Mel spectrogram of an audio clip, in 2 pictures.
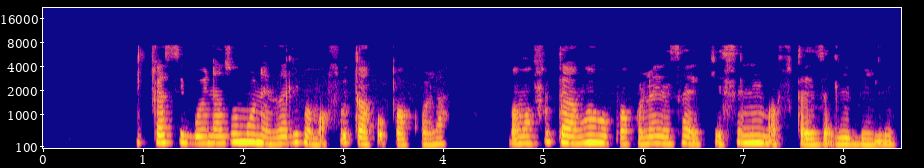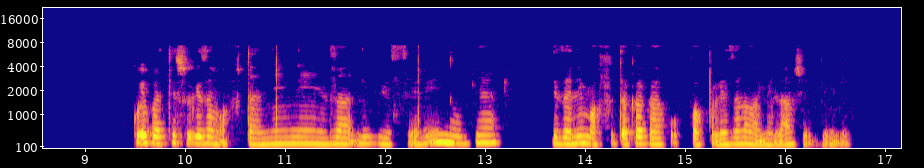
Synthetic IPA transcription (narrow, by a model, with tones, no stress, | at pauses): ka˨si˨bo˨je˨na˨zo˦mɔ˦na˨e˨za˨li˦ba˨ma̰˨fu˦ta˨ja˨ko̰˨pa˨ko˨la˦ | ba˨ma˨fu˦ta˨ja˨ŋɡo˦ko˨pa˨ko˨la˦e˨za˦e˨ke˨se˦ni˦ma̰˨fu̥˦ta˨e˨za̰˨li˦˨be˨le˦ | ko˨˦e˦ba˨te˦sɔ˦ke˨za˦˨ma̰˨fu̥˦ta˨ni˦ne˦e˨za˦li˦vi˨sḛ˨ʁi˦no˨bja˦ | e˨za˨li˦ma˨fu˦ta˨ka˦ka˨ja˨ko̰˨pa˨ko˨la˦e˨za˦na˨ba˨me˨lã˦ʒḛ˨bḛ˨le˦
